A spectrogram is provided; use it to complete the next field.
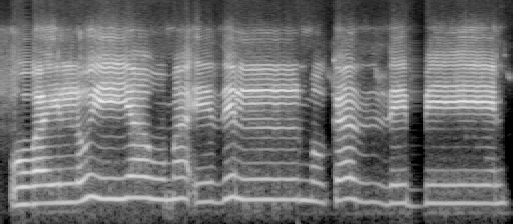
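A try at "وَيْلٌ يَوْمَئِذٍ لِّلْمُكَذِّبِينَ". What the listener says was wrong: Lil. Wailun yauma idzin lil mukazzibin. Lilnya ketinggalan jaringan. Jadi situ ada lil ya, lil ya. Tanwin dengan lam.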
